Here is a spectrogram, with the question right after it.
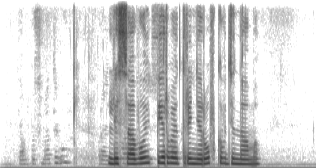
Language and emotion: Russian, neutral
